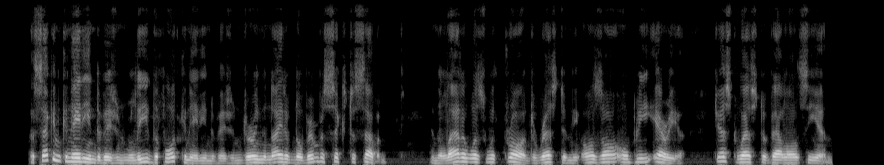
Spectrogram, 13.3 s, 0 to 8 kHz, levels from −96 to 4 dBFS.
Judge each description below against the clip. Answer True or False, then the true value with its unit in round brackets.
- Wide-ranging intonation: False (4.8 semitones)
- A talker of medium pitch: True (150 Hz)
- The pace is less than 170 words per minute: True (150 wpm)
